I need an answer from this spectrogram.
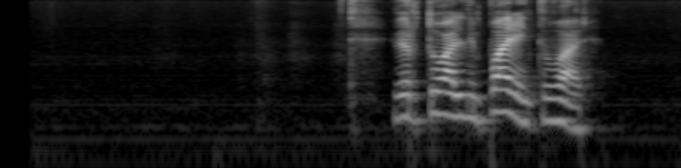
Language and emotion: Russian, angry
